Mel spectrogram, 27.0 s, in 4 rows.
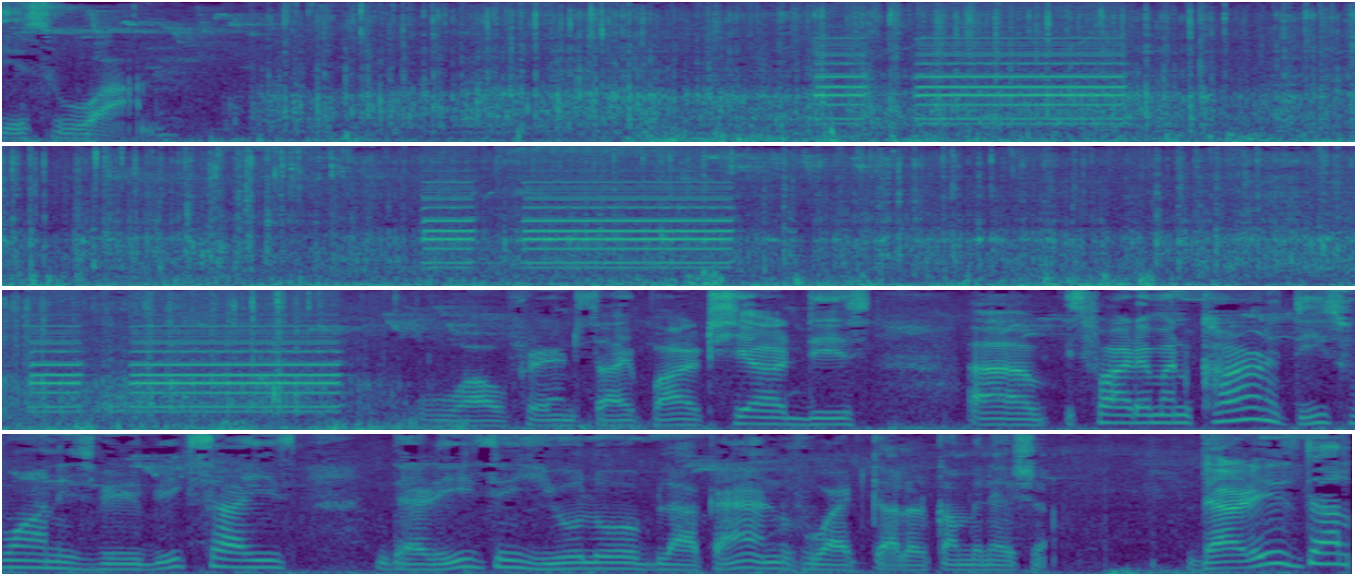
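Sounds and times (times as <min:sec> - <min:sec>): toy car wheels rolling on stone: 0:00.0 - 0:16.7
car horn tooting: 0:03.8 - 0:06.1, 0:08.8 - 0:10.5, 0:13.5 - 0:15.5.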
